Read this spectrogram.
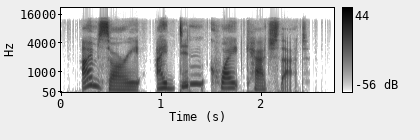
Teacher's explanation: Native speakers often drop the t sound at the end of didn't.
